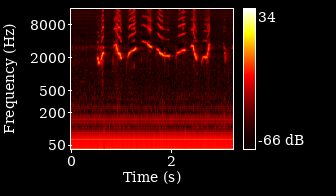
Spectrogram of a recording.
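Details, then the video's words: Greater green leafbird singing a rapid string of looping, slurred whistles, rising and falling notes in quick succession, rich in fill phrases (isian) and jamtrok, over a steady low electrical hum. "kicau cucak ijo yang bagus full isian dan jamtrok trs"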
